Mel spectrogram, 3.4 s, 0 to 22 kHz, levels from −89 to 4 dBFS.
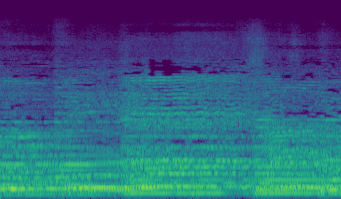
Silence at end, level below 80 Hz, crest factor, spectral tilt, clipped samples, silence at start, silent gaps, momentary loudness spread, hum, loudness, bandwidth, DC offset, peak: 0 s; -54 dBFS; 12 dB; -7.5 dB/octave; under 0.1%; 0 s; none; 4 LU; none; -21 LUFS; 11 kHz; under 0.1%; -8 dBFS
